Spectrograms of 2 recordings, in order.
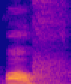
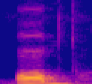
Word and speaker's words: of: করবে, সবাই বলবে এটা অফ অফ। প্রথমত কথা হলো এটা অফ না, এটা হচ্ছে অব, অ ব, অ ব, এটা হচ্ছে অব।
